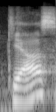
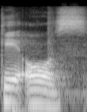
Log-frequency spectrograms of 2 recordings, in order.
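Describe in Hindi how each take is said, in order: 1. यह शब्द एक ही सिलेबल में दबा दिया गया है। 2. इस शब्द में दो सिलेबल हैं, kay-os। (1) "क्यास नहीं है ये लफ्ज़" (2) "बल्कि केओस"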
